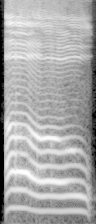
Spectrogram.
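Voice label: Vox Deny, Korean; Cecilia; kingsraid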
